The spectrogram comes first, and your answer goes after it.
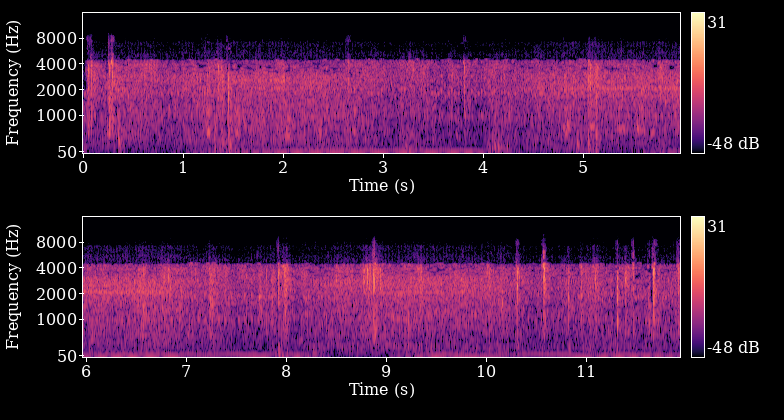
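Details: Steady broadband rumble like a passing vehicle or boat, with scattered clicks and faint speech, and no animal voice.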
